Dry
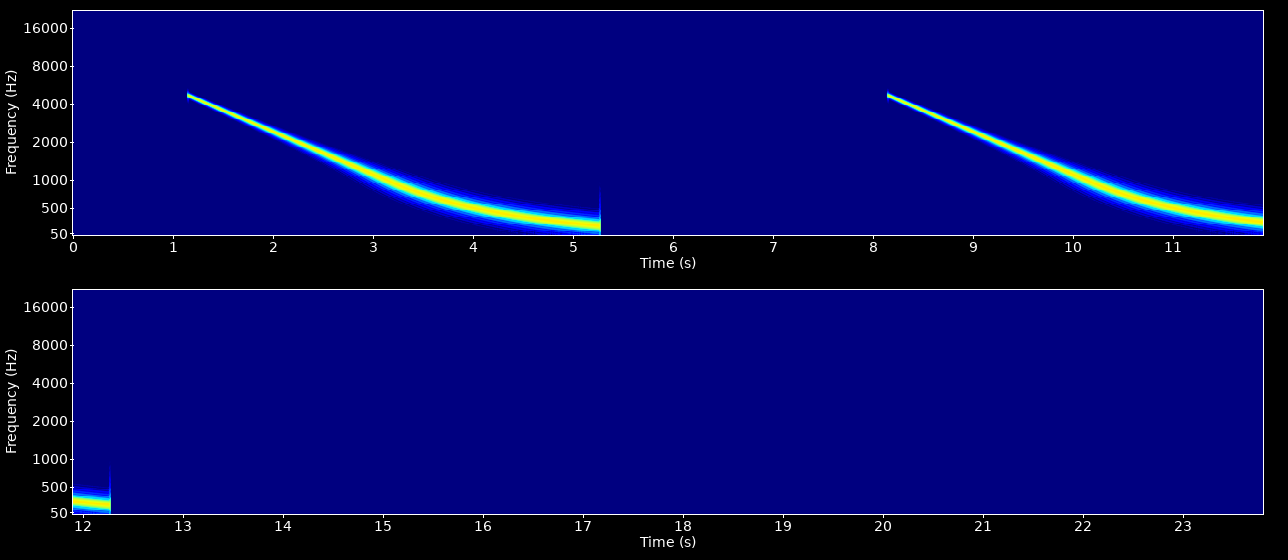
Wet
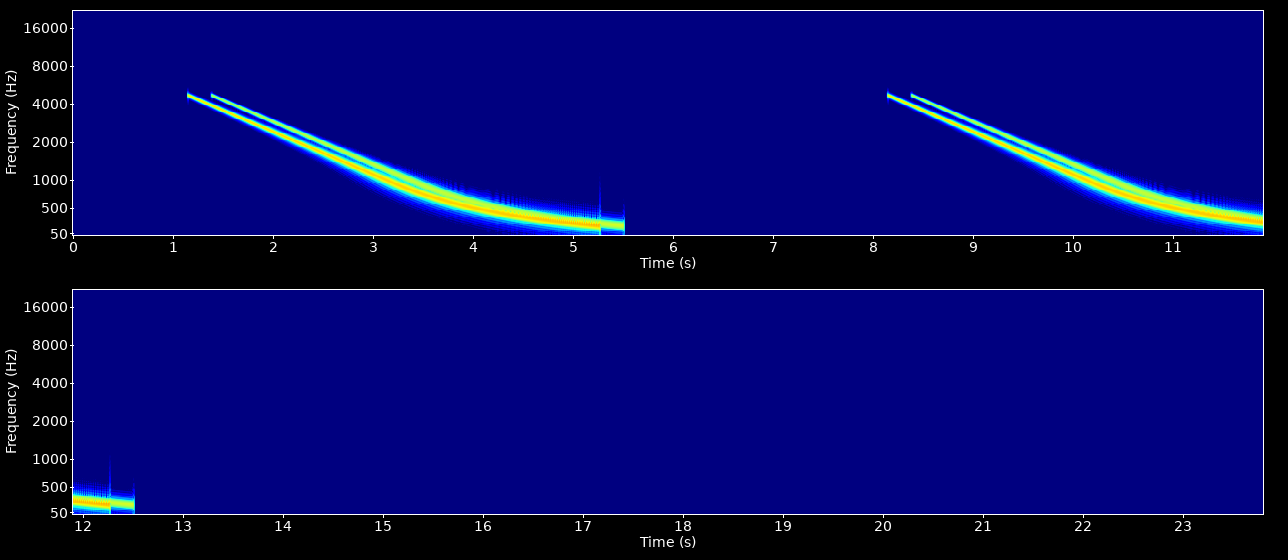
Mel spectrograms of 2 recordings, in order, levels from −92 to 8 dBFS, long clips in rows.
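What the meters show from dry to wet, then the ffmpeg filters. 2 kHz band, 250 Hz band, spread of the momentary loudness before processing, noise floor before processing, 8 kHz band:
+3.0 dB, +4.5 dB, 4 LU, under -85 dBFS, n/a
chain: -filter_complex "[0:a]lowshelf=f=150:g=6,asplit=2[a][b];[b]aecho=0:1:237:0.299[c];[a][c]amix=inputs=2:normalize=0,volume=2.5dB"

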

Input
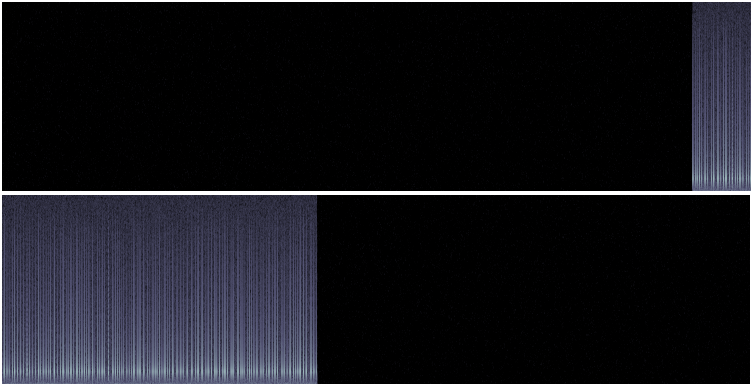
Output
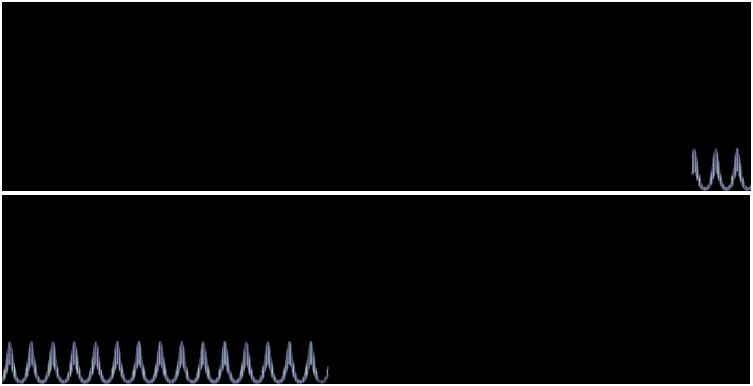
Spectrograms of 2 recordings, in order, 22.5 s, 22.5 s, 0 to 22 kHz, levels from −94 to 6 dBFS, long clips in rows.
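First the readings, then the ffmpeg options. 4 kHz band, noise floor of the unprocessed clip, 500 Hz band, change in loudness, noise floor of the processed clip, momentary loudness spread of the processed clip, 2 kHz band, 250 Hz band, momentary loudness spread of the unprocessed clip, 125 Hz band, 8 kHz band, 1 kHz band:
+0.5 dB, -78 dBFS, -0.5 dB, 0.0 dB, under -85 dBFS, 3 LU, 0.0 dB, -1.0 dB, 2 LU, under -20 dB, under -40 dB, 0.0 dB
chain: -filter_complex "[0:a]anlmdn=0.01,asplit=2[a][b];[b]adelay=169.1,volume=-13dB,highshelf=f=4k:g=-3.8[c];[a][c]amix=inputs=2:normalize=0,afftfilt=real='re*between(b*sr/1024,290*pow(3500/290,0.5+0.5*sin(2*PI*3.1*pts/sr))/1.41,290*pow(3500/290,0.5+0.5*sin(2*PI*3.1*pts/sr))*1.41)':imag='im*between(b*sr/1024,290*pow(3500/290,0.5+0.5*sin(2*PI*3.1*pts/sr))/1.41,290*pow(3500/290,0.5+0.5*sin(2*PI*3.1*pts/sr))*1.41)':win_size=1024:overlap=0.75,volume=7dB"

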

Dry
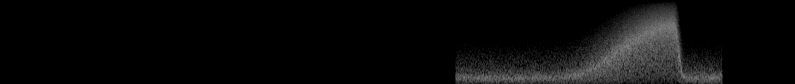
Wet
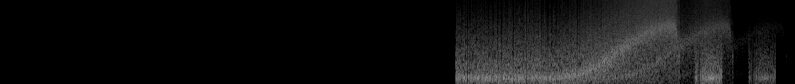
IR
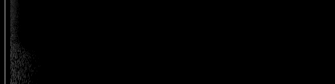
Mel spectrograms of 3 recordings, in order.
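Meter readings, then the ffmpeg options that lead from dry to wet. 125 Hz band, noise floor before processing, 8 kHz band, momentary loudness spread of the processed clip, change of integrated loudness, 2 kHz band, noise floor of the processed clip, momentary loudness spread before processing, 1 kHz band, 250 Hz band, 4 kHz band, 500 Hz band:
+6.0 dB, under -85 dBFS, -6.0 dB, 14 LU, -7.0 dB, -2.5 dB, under -85 dBFS, 20 LU, +1.5 dB, +4.5 dB, -6.0 dB, +4.0 dB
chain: -af "acompressor=threshold=-40dB:ratio=10,acrusher=bits=6:mix=0:aa=0.000001,aecho=1:1:537|1074|1611:0.376|0.0677|0.0122,volume=7.5dB"

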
